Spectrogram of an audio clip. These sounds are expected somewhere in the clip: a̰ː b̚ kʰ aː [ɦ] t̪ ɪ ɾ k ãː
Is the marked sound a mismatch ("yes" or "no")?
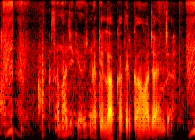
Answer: yes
